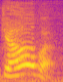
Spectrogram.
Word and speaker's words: Jehovah: was an H and this I in Latin is pronounced J so it became J H VH and we made it Jehovah wasn't we made it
